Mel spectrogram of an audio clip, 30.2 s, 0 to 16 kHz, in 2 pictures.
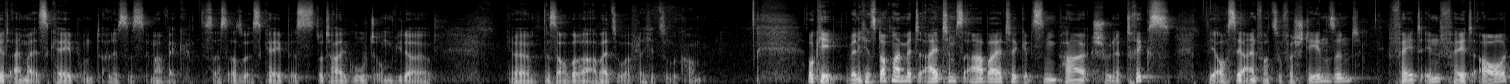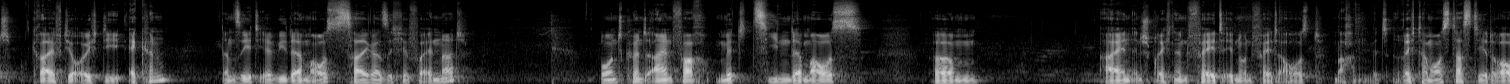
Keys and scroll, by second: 11.9 Escape.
